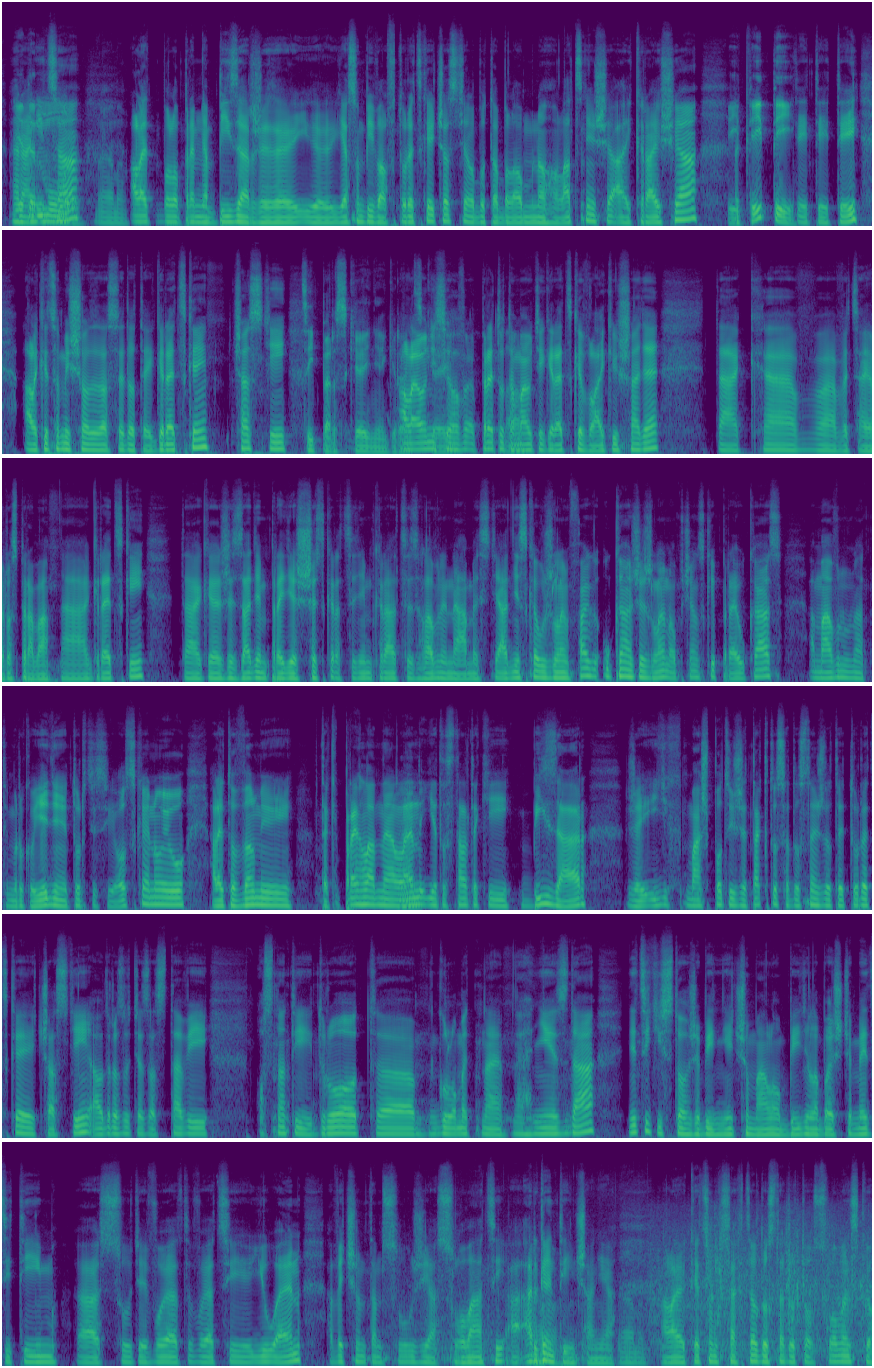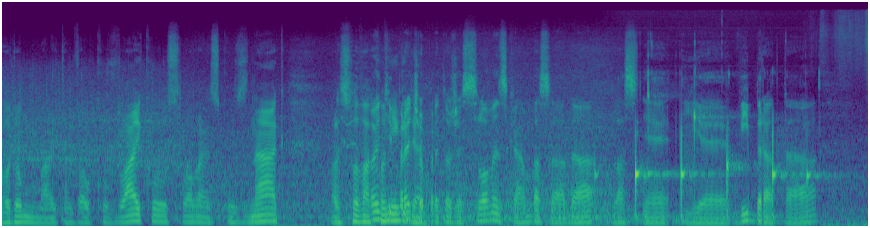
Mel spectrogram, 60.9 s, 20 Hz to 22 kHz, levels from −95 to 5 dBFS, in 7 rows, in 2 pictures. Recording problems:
rain or running water; loud; from 48 s on; 7 dB below the speech

